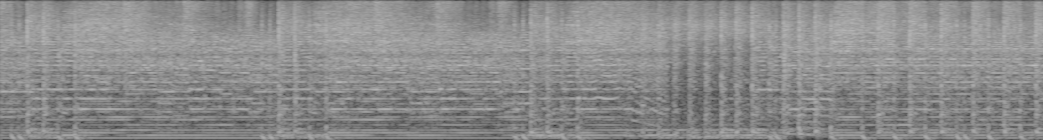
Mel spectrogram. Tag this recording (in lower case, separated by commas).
musical instrument, guitar, plucked string instrument, strum, bass guitar, music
